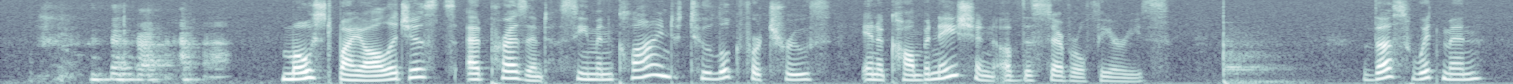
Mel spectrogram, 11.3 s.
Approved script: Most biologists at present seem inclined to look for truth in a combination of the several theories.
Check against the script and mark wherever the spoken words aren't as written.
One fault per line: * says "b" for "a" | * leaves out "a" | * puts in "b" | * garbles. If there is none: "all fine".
* puts in "Thus Whitman"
